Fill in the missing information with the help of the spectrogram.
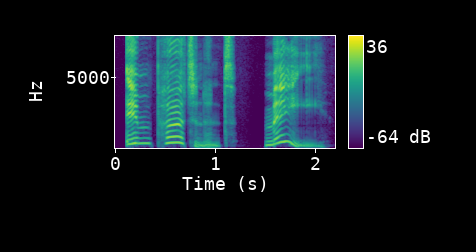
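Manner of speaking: high-pitched, affronted echo; incredulous, offended squawk; indignant disbelief. A narrator's reading. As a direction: throw the insult back, voice leaping up. Indignant retort to being called impertinent.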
